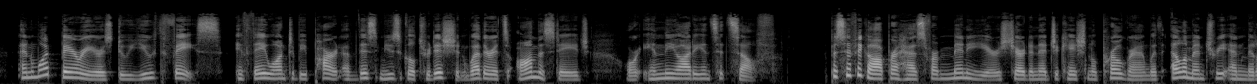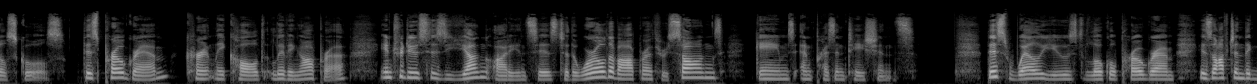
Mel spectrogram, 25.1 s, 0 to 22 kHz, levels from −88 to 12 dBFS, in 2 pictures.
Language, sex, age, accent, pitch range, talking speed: English, female, 50-69, American, 155-215 Hz, 160 wpm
